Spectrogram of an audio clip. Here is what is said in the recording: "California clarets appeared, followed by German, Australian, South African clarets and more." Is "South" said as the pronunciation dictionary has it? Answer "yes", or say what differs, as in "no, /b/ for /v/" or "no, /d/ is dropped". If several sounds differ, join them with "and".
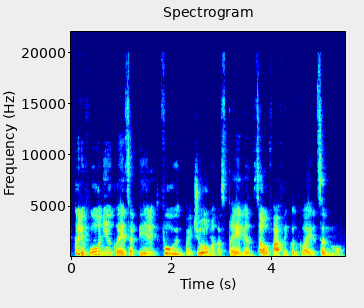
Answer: no, /f/ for /θ/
